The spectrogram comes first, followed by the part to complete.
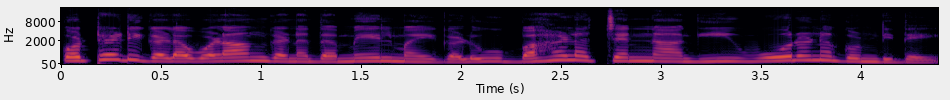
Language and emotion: Kannada, neutral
